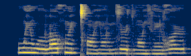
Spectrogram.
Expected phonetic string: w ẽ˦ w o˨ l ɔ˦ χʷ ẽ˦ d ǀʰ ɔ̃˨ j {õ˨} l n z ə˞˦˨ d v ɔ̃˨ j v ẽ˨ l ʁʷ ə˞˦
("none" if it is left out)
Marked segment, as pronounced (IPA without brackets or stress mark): õ˨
